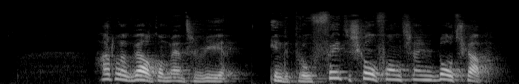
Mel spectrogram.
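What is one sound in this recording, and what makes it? An elderly man speaks calmly and clearly, as if to an audience.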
